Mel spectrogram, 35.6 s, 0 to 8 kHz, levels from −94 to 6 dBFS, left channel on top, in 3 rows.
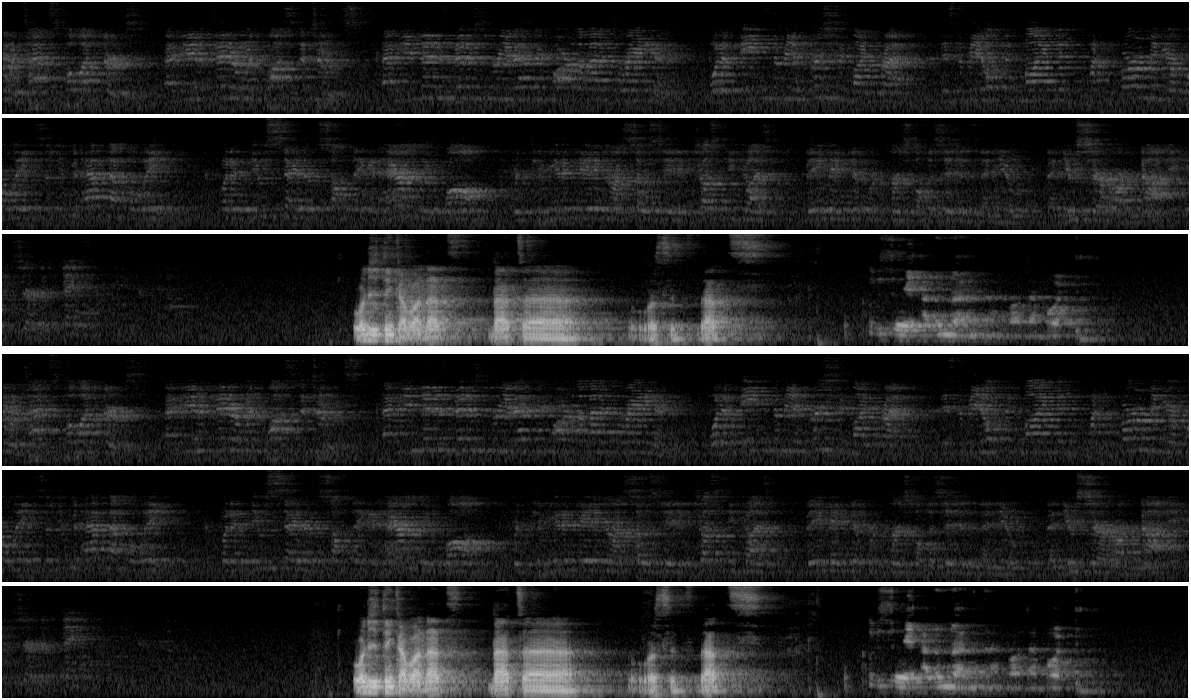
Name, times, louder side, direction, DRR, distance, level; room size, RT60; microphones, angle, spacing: voice 1, 0.0-1.4 1.6-6.7 7.1-13.5 14.1-22.0 22.3-25.0 25.4-25.5, left 1 dB, 10° left, -4 dB, 4.1 m, -61 dB
voice 2, 27.3-28.3 28.6-29.5 30.0-31.3, right 3 dB, 35° right, 10 dB, 0.4 m, -26 dB
voice 3, 32.4-34.3, right 2 dB, 50° right, 2 dB, 2.0 m, -42 dB
23.5 x 16.0 x 2.7 m, 1.3 s
head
